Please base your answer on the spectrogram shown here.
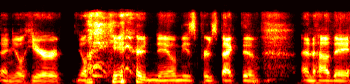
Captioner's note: laughs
